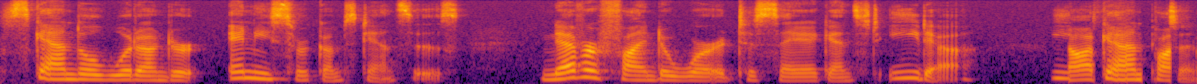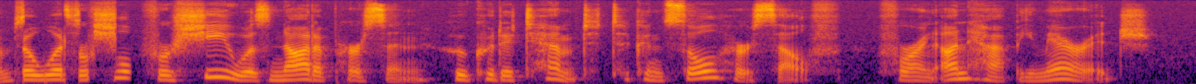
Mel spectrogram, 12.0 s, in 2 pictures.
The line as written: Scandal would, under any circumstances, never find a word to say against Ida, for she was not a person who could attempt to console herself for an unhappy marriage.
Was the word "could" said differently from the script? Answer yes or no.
no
